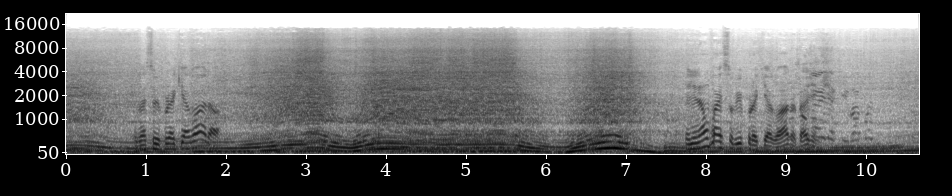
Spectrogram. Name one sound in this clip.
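A man talks over the engine noise.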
